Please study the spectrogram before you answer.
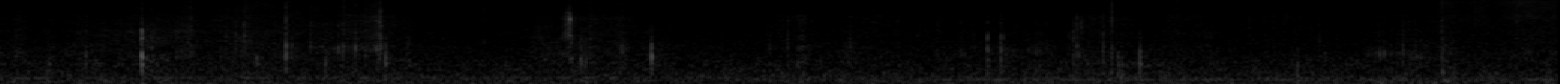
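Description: Fingertips and long nails stroke and squeeze the pages of a thick, open glossy-paper interior design magazine lying on a wooden table, then turn them. Quiet papery rubbing and soft crinkling run throughout, broken by several brief, bright ticks and crisp page-flip rustles over a low, steady background hush.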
